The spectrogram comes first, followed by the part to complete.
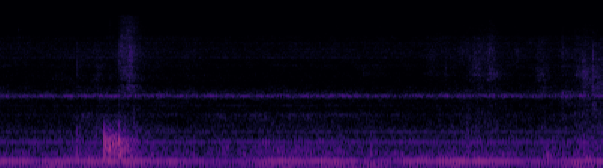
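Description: Faint sounds of a spoon spreading soft cream filling in a metal cake pan, over a steady electrical hum, with one brief soft knock about three-quarters of a second in.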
